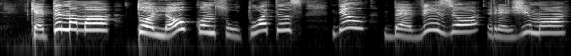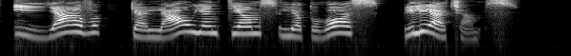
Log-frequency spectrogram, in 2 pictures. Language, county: Lithuanian, Vilnius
